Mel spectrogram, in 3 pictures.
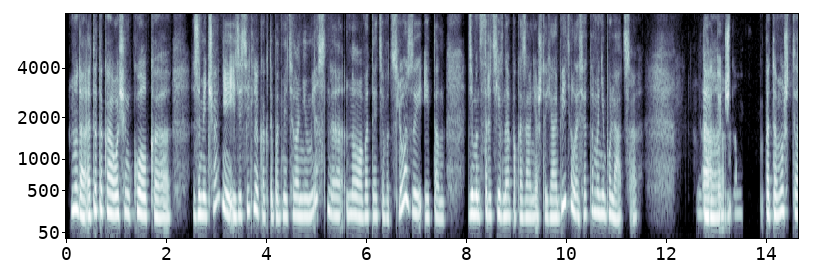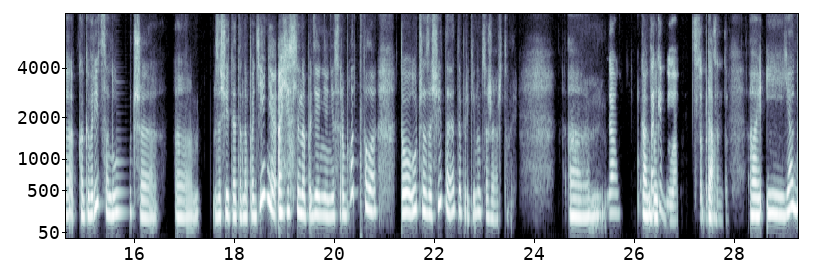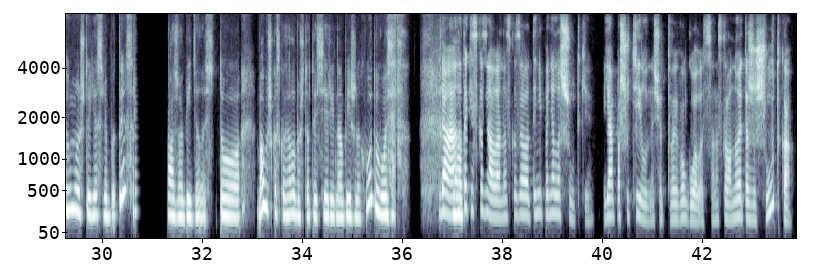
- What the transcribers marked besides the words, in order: distorted speech; laughing while speaking: "возят"; tapping
- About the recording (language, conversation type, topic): Russian, advice, Как устанавливать границы, когда критика задевает, и когда лучше отступить?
